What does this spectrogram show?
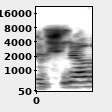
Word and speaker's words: Michel: And Michelle is here. And again, it's a guy, and his name is Michel. Michel Champagne. It's the French pronunciation.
